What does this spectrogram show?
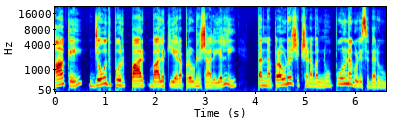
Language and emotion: Kannada, neutral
